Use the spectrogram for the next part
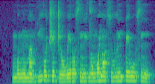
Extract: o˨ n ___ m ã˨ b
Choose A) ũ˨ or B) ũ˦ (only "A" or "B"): A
